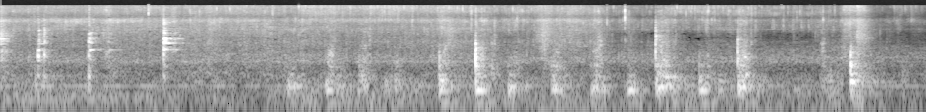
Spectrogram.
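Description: Spinach purée frying in oil in a non-stick kadai, a steady sizzle, while a wooden spatula stirs it with irregular knocks and scrapes against the pan. This is the stage where the spinach is cooked down in the oil until its raw smell goes. The sizzle thins out near the end.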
